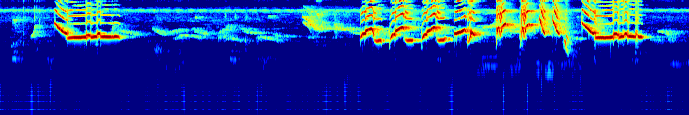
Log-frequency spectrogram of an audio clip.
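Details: Lure song of a white-rumped shama, used to raise emotion and breeding urge in other shamas; a long pure whistle, soft warbled notes, then a rapid burst of ringing chirps ending in another sustained whistle.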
